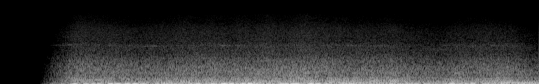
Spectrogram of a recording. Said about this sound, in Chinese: 这个就是 Roy 小狮子在沙漠听到的呼呼啸的风声呢。The sound of the wind。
